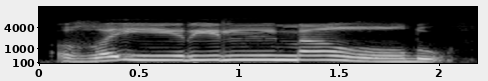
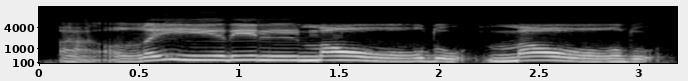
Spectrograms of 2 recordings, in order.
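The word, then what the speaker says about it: غير المغضوب: Ghairil maghdu. Nah, itu adalah contoh yang keliru. Mimnya menjadi tebal. Yang betul adalah ghairil maghdu. Nah, ini masih tebal karena huruf dhad. Ghairil maghdubi.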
